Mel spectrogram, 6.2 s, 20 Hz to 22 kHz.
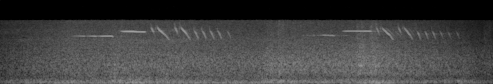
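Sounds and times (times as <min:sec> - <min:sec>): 
heavy traffic roar on the Golden Gate Bridge: 0:00.0 - 0:06.1
sparrow singing thin whistles and quick trills: 0:00.9 - 0:03.0, 0:03.8 - 0:05.7.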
